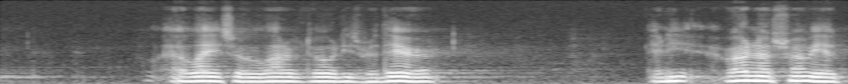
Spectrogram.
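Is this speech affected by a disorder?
Yes: Parkinson's; tremor.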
